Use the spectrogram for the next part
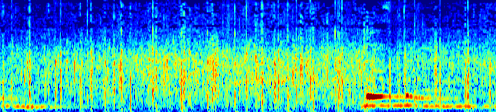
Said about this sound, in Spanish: Yo creo que un aplauso primero para ellos porque son los líderes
